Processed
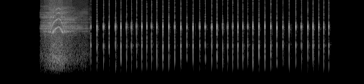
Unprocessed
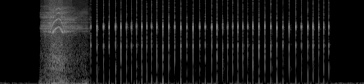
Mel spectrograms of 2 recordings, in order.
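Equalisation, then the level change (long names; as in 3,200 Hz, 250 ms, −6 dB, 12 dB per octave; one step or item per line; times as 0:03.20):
high-pass filter 1,000 Hz 24 dB per octave
+3.5 dB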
